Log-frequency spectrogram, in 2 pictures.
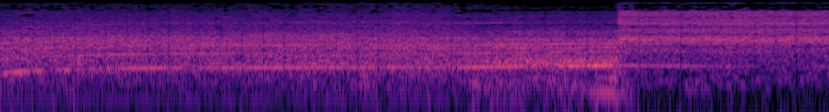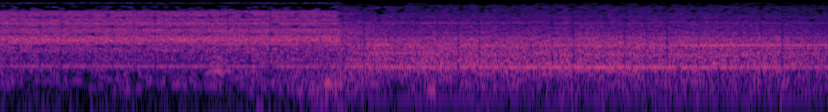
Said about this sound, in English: We're going to try to put a ponytail holder on with the vacuum cleaner.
